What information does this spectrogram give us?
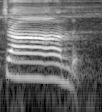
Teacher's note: नाक और मुंह दोनों से साउंड आ रही है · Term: अनुनासिक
